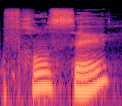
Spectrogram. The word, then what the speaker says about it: français: Okay, so français here, you get this final S that you don't pronounce, so français, and then when you put this final E here, you will get française.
